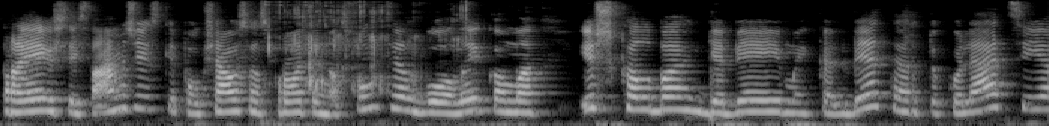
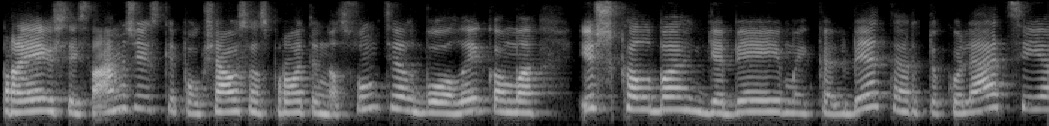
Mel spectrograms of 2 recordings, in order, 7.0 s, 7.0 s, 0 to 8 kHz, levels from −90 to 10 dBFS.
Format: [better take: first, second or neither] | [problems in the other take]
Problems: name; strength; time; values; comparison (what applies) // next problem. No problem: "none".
second | noise reduction (classical method log-MMSE)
